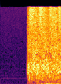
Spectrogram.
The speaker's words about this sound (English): Whew, nice shooting.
